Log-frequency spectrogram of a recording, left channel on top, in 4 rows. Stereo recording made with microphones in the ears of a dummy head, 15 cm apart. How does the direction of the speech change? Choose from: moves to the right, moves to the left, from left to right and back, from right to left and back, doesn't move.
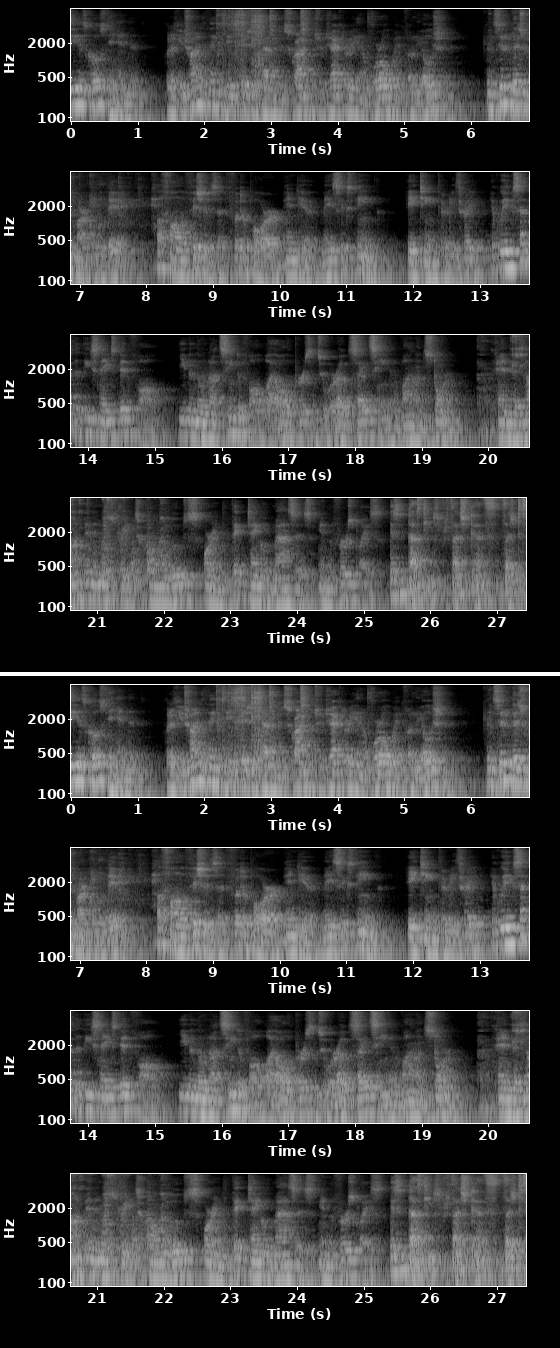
moves to the left.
